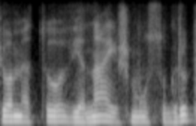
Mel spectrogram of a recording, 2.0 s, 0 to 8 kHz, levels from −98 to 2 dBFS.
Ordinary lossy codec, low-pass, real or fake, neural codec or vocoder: Opus, 16 kbps; 7.2 kHz; fake; codec, 24 kHz, 1.2 kbps, DualCodec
